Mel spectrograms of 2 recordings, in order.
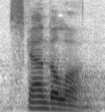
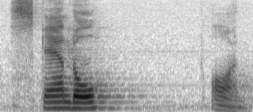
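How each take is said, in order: First: It is said at normal speed. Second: It is said slowly, syllable by syllable.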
